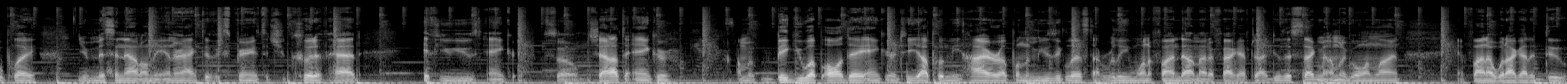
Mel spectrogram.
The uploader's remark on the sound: It's a beautiful sunny Thursday morning in the DMV area! Ride with me on this ride to work today.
